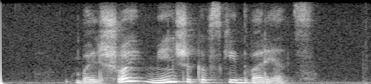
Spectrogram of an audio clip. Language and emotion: Russian, positive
